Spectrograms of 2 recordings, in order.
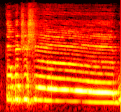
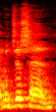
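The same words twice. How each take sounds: First: Big drawn-out announcement, higher and louder; dramatic reveal. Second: Said in the usual way. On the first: Real, not acted. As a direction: unveil the card with a flourish. Dramatic reveal of tarot card.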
